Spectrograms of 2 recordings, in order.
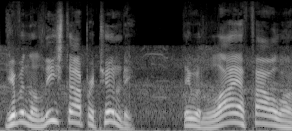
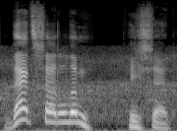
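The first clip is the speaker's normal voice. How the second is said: firm, higher-pitched pronouncement; a commanding trainer's verdict; authoritative; 5 semitones higher than usual. A narrator's reading. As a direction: state it with authority. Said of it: "He spoke with authority".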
